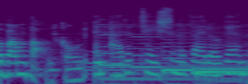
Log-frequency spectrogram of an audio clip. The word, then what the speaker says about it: van Belkom: And I tell people, Edo like potato, Van Belkom like you're welcome. So potato van welcome, Edo van Belkom.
